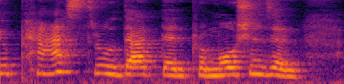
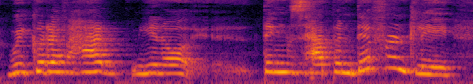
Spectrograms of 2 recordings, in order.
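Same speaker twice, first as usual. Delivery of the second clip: higher regretful partner voice; 6 semitones higher than usual. Retold or imitated. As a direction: plead with hurt regret. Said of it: "a lot of times it'll be like".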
